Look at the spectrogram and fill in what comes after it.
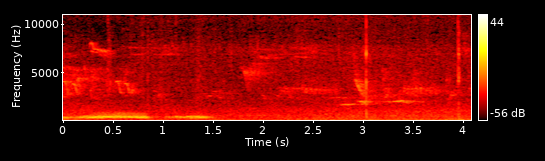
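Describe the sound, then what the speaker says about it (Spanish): Soft, low cooing of a Bolle's pigeon, an endangered laurel pigeon of the Canary Islands, in two short phrases followed by faint background birdsong and ambience. "La paloma rabiche."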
